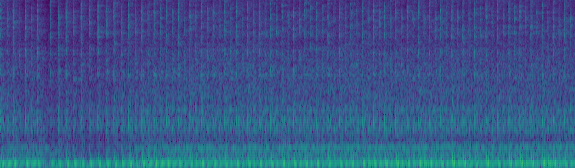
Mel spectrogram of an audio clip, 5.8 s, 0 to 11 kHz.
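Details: BSA A65 twin motorcycle, cold start after cleaning the pilot jets in new Premier carburetors, carbs tickled: fires promptly and settles into an even, steady thumping idle with no misses or knocks on both cylinders; healthy start.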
